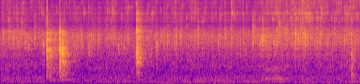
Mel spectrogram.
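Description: Eggplant omelette, tortang talong made with two eggs, is laid into a hot pan and fries with a crackling sizzle, a couple of sharp splattering bursts early on, then a steadier hiss of frying oil.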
